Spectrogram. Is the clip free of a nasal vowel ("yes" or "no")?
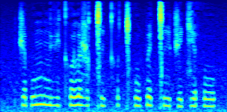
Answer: yes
